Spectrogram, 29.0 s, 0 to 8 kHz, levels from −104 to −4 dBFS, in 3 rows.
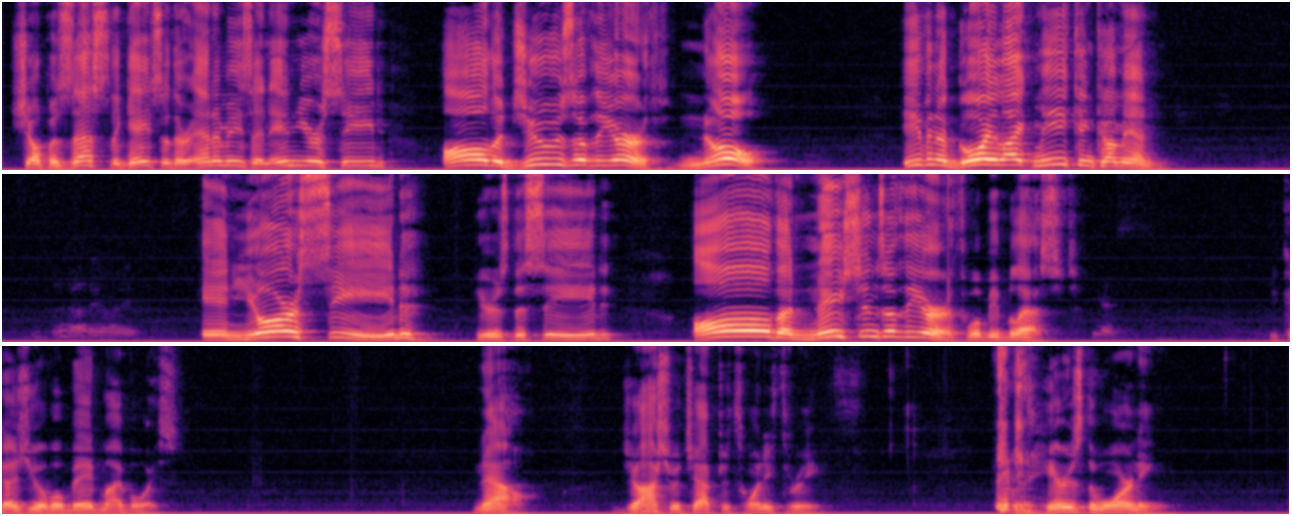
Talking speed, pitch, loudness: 110 wpm, 200 Hz, -18 LUFS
